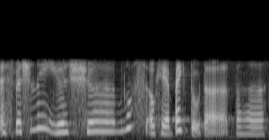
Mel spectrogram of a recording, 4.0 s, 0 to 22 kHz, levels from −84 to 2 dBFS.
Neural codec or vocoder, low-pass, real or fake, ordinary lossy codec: none; 3.6 kHz; real; none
